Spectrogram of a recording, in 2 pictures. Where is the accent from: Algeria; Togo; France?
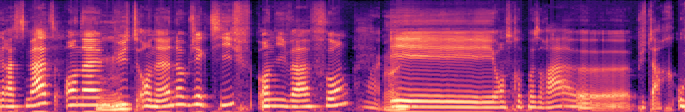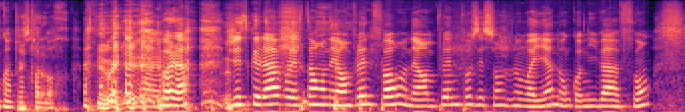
France; Vielle-Saint-Girons, Nouvelle-Aquitaine; moi en plus, je suis originaire du Vielle-Saint-Girons, donc je connais beaucoup de monde.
